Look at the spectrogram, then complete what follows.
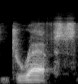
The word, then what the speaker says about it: Drews: It looks like in English pronunciation, I think it's Drefts, though.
